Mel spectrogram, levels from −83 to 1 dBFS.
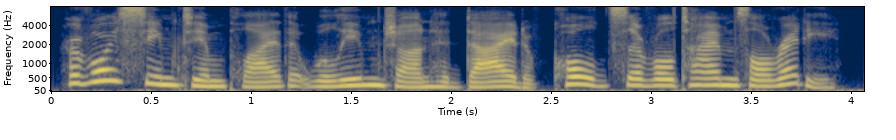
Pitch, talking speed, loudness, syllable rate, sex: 210 Hz, 220 wpm, -16 LUFS, 6.3 syllables/s, female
